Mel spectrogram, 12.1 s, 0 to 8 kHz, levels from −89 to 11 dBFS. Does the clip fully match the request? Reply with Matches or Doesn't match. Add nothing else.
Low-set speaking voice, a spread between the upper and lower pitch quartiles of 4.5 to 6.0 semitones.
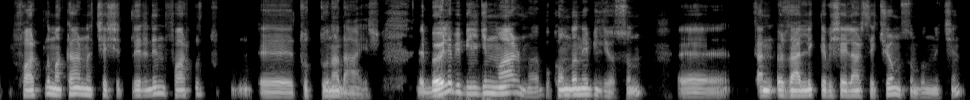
Matches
